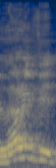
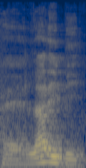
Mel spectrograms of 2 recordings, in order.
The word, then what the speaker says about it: Larrivée: In Japan, people call this maker as "Laribee", but in this video, I would like to call it "Larrivee" with correct way. Can you see the spelling? Larrivée And there is an accent mark on the e from the last letter. The correct pronunciation is called "Larrivee".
